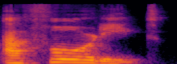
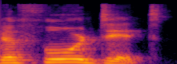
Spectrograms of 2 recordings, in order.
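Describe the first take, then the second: First: The D sound at the end is dropped. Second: The D sound at the end is clearly heard. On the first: The speaker calls it wrong. "it's not afford it" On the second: The speaker calls it right. "La D tiene que sonar"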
